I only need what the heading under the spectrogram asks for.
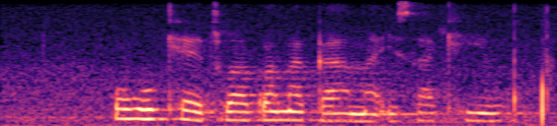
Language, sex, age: Zulu, female, 23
